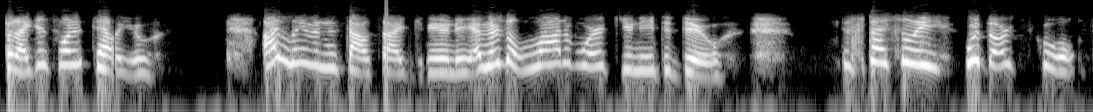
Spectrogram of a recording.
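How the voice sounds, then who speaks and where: Woman caller, feverish, emotional and urgent, high-ish voice, tinny dry phone line. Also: animated, dry recording. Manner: emotional, rapid, voice rising and breaking. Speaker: public commenter calling in. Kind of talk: emotional public comment.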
